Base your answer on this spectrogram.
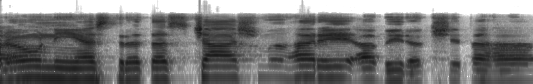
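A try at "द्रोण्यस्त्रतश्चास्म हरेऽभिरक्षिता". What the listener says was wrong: देखिए हरे आ नहीं बोल सकते, उसके बाद वो एस लगा है ना, तो आ को साइलेंट करना होगा। द्रोण्यस्त्रतश्चास्म हरेभिरक्षिताः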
